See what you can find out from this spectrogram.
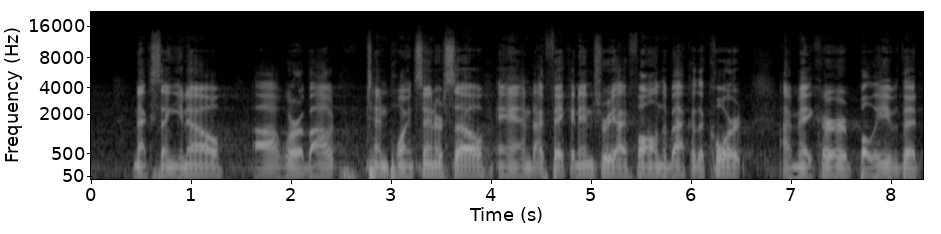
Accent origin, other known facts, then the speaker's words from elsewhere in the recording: St. Louis, Missouri, United States; We're both from St. Louis. We were both coaching high school teams from St. Louis, but it took us traveling across the country to actually talk to each other for the first time.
